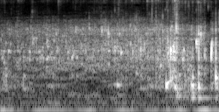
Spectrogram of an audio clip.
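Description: Water runs and splashes steadily, growing louder and more turbulent toward the end, as water is poured over soaking rice in a container.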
